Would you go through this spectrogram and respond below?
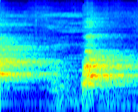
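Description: Dogs bark in a brief burst partway through, a little removed and muffled under a steady hum of background noise.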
